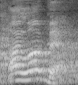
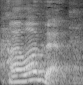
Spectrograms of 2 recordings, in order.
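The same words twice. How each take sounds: The two takes are said the same way.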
